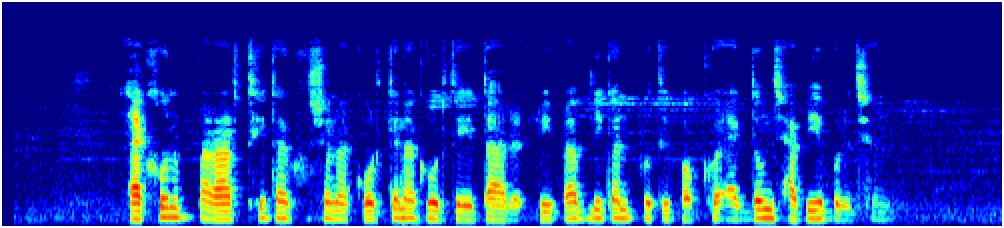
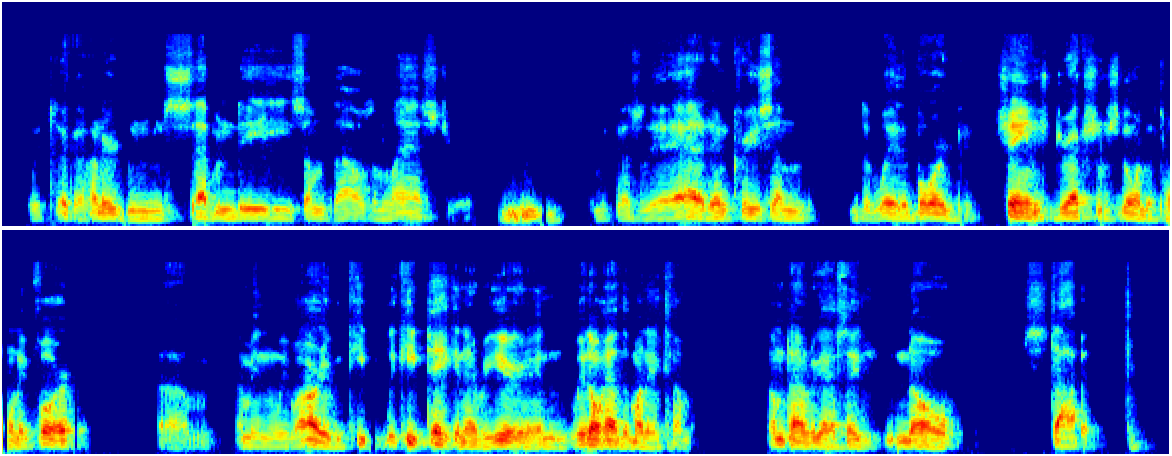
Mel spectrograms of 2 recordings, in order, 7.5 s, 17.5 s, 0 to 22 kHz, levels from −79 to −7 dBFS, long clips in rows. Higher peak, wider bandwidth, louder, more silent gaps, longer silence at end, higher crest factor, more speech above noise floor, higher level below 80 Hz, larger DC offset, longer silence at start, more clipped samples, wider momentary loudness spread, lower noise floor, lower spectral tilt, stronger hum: about the same, -2 dBFS vs -2 dBFS; about the same, 11.5 kHz vs 12.5 kHz; second, -25 LUFS vs -22 LUFS; neither; first, 0.9 s vs 0.25 s; about the same, 24 dB vs 22 dB; second, 35 dB vs 60 dB; second, -70 dBFS vs -64 dBFS; neither; first, 0.9 s vs 0.2 s; neither; second, 7 LU vs 17 LU; second, -59 dBFS vs -81 dBFS; about the same, -6.5 dB/octave vs -5.5 dB/octave; neither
